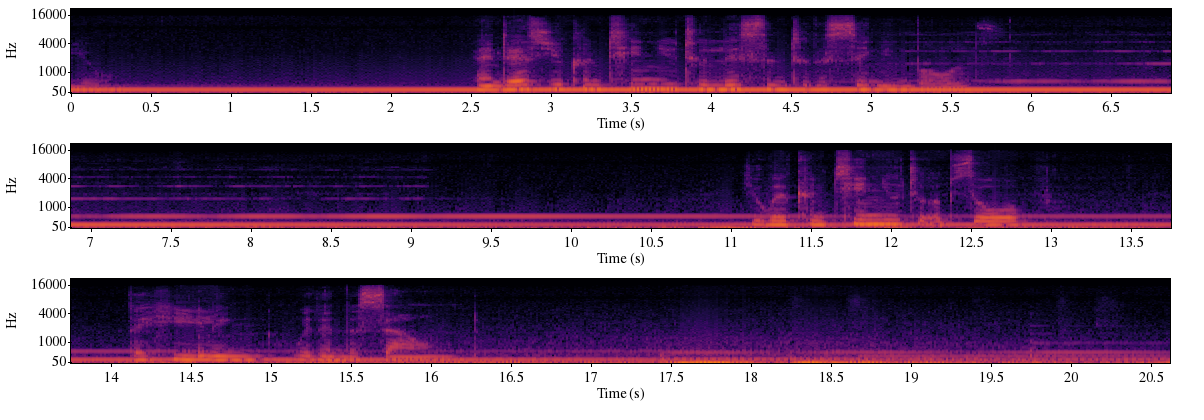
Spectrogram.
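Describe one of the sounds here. Crystal singing bowls ring with a steady, humming tone.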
